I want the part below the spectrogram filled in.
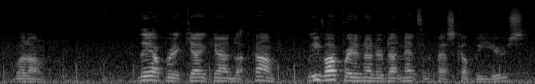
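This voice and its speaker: Fairly high male voice at a very fast pace, with long, frequent pauses, ordinary pitch variation and noticeable background noise. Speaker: livestreamer and game server owner. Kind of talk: casual livestream chat. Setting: livestream with voice chat. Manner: rambling, hesitant with many fillers.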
